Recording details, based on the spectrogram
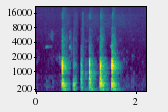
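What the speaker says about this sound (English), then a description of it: "the knock at the bedroom window" Six quick knuckle knocks on a bedroom window in a snowy night setting, in an uneven rapid series, close and fairly crisp, with nothing else around them.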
